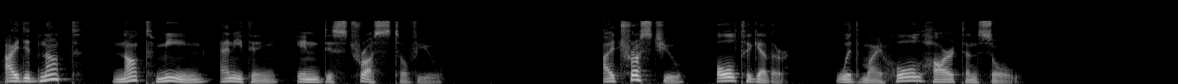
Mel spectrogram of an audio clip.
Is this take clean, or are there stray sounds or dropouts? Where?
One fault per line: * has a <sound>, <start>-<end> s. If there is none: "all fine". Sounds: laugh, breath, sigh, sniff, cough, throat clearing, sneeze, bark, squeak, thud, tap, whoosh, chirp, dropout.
all fine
